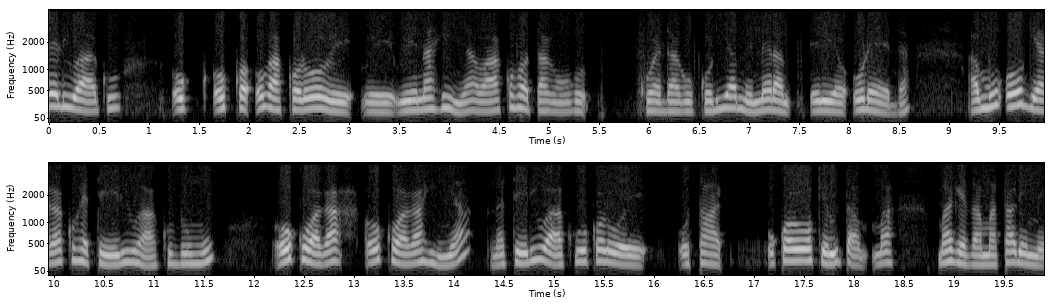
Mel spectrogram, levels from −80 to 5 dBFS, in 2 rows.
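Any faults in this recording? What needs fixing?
Nothing needs fixing: the speech carries ordinary mu-law G.711 telephone coding at 8 kHz, so it is limited to the band below 4 kHz with the faint level-following quantisation noise that coding always leaves, and no fault can be heard anywhere in the recording.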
